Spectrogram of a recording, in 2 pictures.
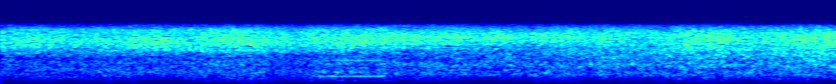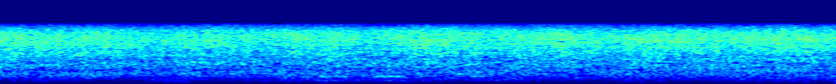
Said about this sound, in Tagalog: Little Hawaii Falls.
